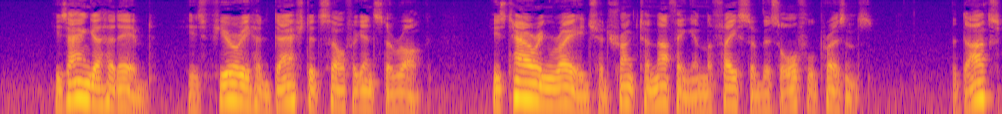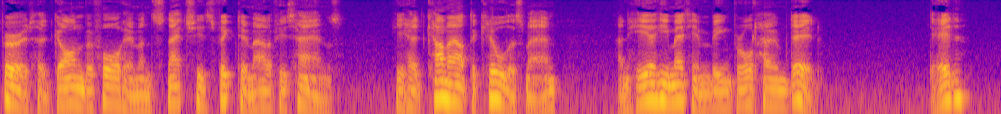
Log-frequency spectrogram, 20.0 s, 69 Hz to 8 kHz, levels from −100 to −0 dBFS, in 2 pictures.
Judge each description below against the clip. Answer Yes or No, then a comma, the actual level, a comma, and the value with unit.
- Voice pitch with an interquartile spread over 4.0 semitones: Yes, average, 5.0 semitones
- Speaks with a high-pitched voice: No, low, 100 Hz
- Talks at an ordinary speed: Yes, average, 175 wpm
